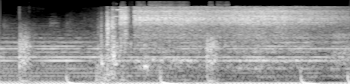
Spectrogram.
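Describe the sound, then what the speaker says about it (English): Special Bang Boo spray going off in a video game, a short hiss of spray with mechanical clicks and low thuds over a steady game background hum. "Here, have a taste of the special Bang Boo spray."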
